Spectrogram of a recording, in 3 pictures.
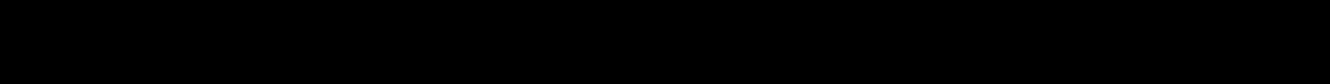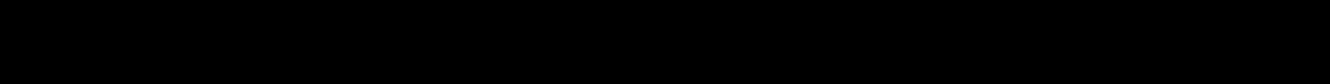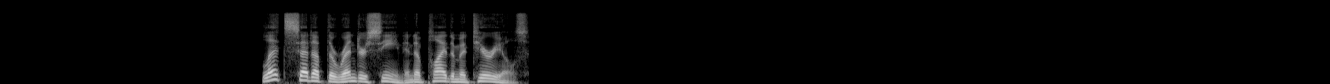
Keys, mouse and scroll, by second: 0.5 middle click, 3.6-4.6 scroll down 4, 4.3 click, 4.6 KP_1, 5.5-5.9 scroll down 2, 6.1 shift+middle click, 6.8 click, 7.1 shift+z, 8.0-8.3 scroll up 2, 8.3 Tab, 9.4 click, 10.1 Tab, 10.5 click, 12.8 click, 14.3 click, 16.7 click, 20.9 click, 21.7 click, 22.0 click, 22.9 click, 25.2 click, 26.5 click, 26.9 right click, 28.5 click, 29.4 click, 29.7 click, 30.5 Tab, 35.1 alt+click, 36.0 3, 36.5 alt+click, 37.9 alt+shift+click, 39.7 click.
